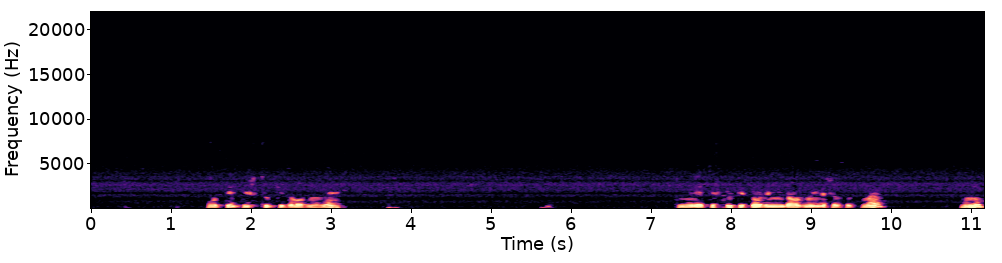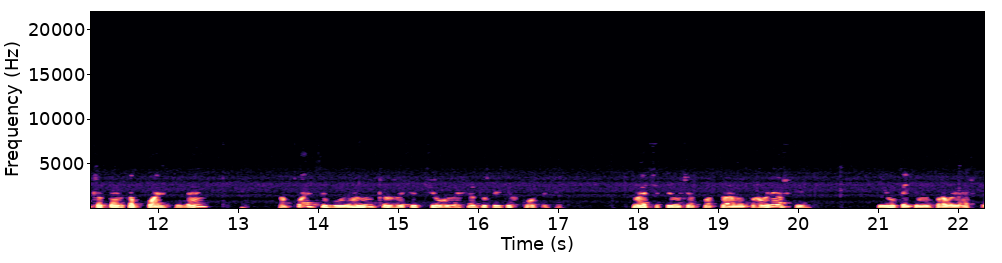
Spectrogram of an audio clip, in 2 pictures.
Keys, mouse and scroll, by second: 1.6-2.2 middle drag, 12.0-13.0 middle drag, 13.1-13.8 middle drag, 14.6 click, 15.8-16.2 middle drag, 17.7-18.2 shift+drag, 19.4 shift+click, 20.2 shift+click, 22.0 KP_3.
